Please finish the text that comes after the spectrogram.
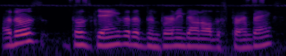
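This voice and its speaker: A woman playing a nervous, evasive young man in an audio drama, speaking in halting, terse phrases. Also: deep voice, pushed and bright. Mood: guarded, uneasy. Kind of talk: amateur audio drama acting.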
